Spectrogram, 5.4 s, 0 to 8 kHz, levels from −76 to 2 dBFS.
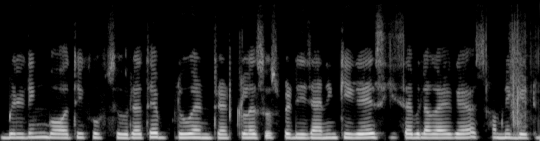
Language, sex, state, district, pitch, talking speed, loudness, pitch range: Hindi, female, Bihar, Gopalganj, 215 Hz, 255 wpm, -17 LUFS, 210-220 Hz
